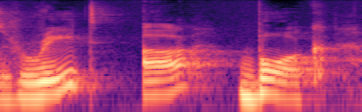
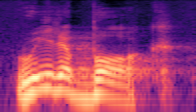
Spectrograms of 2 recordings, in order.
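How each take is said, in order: First: Each word is said separately with small gaps. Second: The words run together with linked sounds. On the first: "a gente tem as palavras" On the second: "a gente une e diz"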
